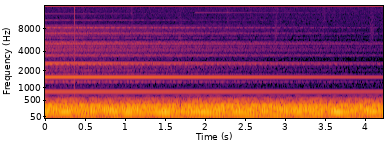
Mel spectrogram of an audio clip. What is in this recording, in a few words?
Undertone; Sonic Foundry (Sony Creative Software); Ugly Remnants VOL-2; UR 2 FX (Long)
